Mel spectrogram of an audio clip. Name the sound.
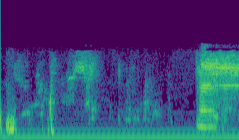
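basketball game buzzer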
